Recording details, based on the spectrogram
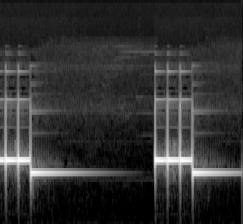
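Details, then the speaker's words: ReSound Aventa hearing aid fitting software demo of the low battery warning: quick high beeps ending in a longer, slightly lower tone, played twice; beep frequency (high/low) and level are adjustable. "you can use the play buttons to demonstrate the beeps for the patient the delayed activation the low battery warning"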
